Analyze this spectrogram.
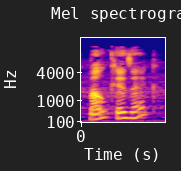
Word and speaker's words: Melchizedek: Melchizedek, pronounced Melchizedek, whose name means King of Righteousness, is the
